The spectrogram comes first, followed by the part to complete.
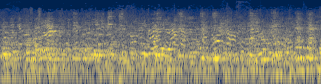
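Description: Several people chattering, over background music.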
